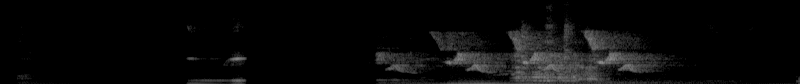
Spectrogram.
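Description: A bird singing faintly: a quick run of three or four falling chirps, after a brief faint blip about a second in.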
